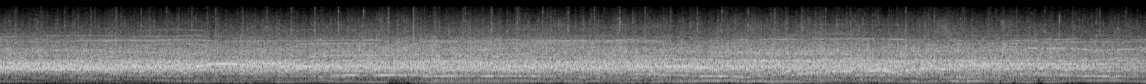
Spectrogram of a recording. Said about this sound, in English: And when she returns, this is the reaction she gets when she takes the court. A standing ovation.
